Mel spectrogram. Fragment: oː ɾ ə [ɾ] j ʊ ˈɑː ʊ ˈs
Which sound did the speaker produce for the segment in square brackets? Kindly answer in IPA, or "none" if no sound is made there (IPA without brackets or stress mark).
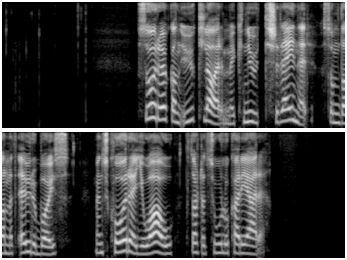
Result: none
